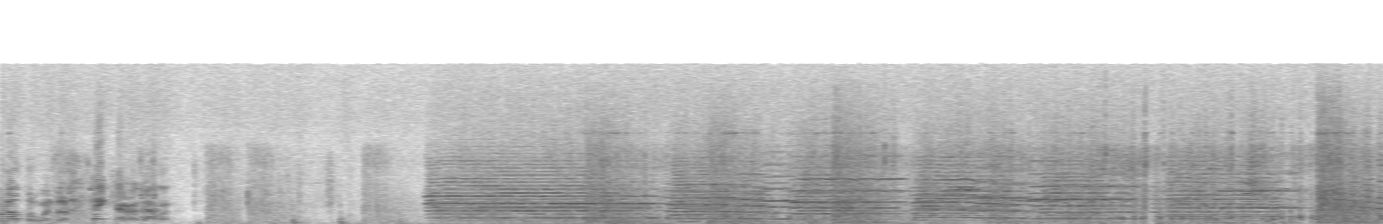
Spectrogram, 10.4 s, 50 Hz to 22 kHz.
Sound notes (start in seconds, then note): 1.5 guns bang; 3.2 exciting music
